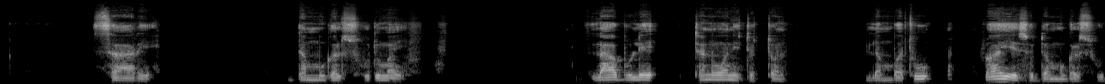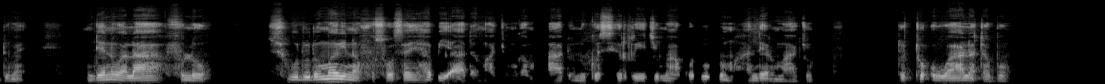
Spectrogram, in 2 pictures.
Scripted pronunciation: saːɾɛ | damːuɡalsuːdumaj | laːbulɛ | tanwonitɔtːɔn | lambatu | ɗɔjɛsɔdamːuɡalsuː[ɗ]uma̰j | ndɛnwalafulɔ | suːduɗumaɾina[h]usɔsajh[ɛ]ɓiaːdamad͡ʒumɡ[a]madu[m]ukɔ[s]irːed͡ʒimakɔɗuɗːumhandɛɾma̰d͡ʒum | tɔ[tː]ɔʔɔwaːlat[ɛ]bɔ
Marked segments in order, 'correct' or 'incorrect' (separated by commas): incorrect, incorrect, incorrect, correct, incorrect, correct, correct, incorrect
